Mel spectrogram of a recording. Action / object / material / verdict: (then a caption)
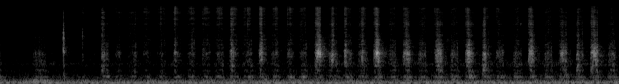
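scrape / wax-coated scratch art paper scratched with a wooden stylus / coated paper / none. A wooden stylus scratches the coating of a flat black-coated scratch art sheet inside the butterfly cutout of a blue stencil. Quick, steady back-and-forth strokes make dry, bright rasping scratches, with a few sharper peaks. A faint low hum runs underneath.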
